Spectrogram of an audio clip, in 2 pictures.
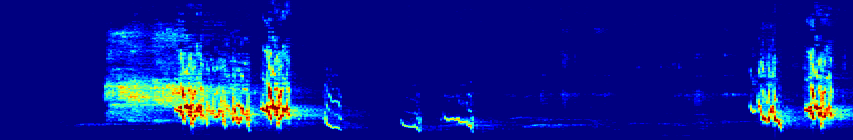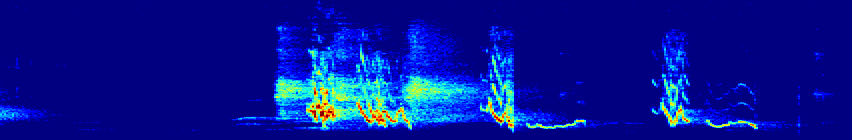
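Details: Budgies kept as pets give bursts of high, scratchy chirps and twittering notes in three clusters over about eight seconds, with short gaps between them and a faint low hum in the background.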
